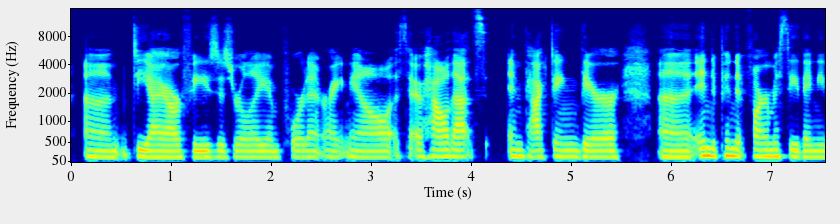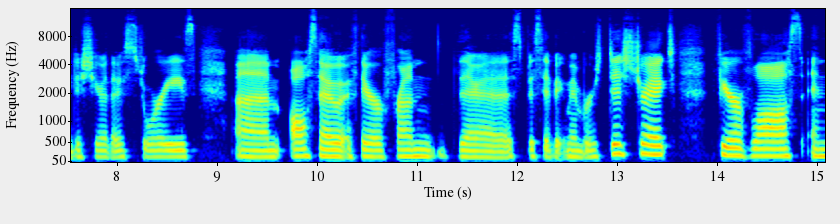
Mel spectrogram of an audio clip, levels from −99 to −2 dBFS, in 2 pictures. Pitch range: 150-175 Hz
